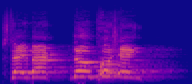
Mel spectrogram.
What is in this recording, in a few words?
Male Mech Play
